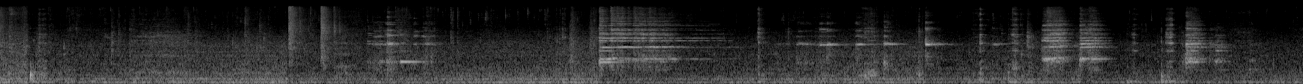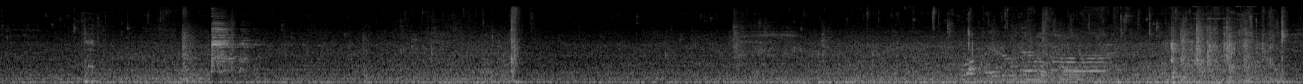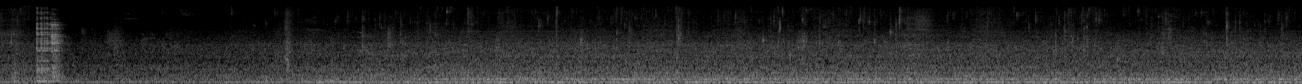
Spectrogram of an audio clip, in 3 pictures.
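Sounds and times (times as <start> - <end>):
low background hum: 0.0 - 39.0
utensils and dishes clinking: 2.9 - 4.6, 5.7 - 12.7, 15.1 - 15.7, 23.1 - 26.8.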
